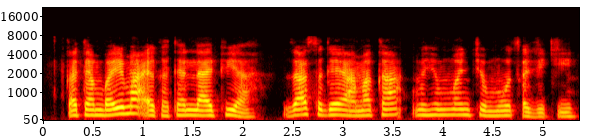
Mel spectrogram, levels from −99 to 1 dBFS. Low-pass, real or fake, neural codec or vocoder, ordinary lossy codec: none; fake; codec, 16 kHz, 8 kbps, FreqCodec, smaller model; none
